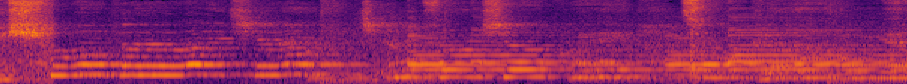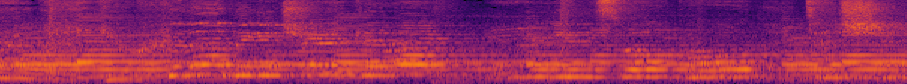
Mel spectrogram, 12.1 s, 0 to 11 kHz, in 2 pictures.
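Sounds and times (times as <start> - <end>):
woman singing pop ballad: 0.0 - 12.0.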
